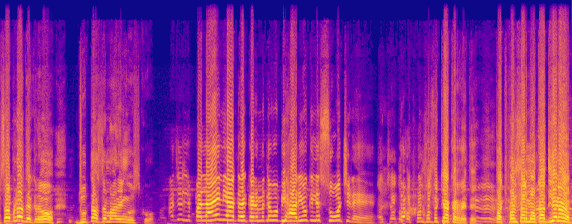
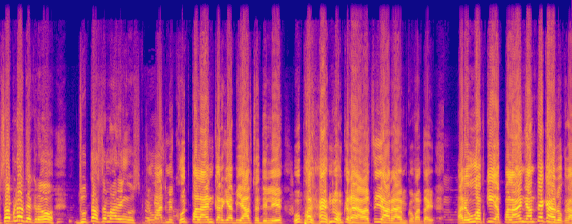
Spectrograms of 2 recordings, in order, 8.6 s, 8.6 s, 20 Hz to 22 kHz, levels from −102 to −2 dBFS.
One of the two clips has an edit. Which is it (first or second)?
second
